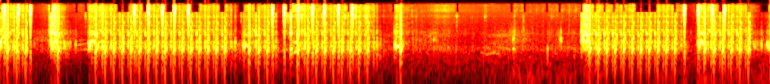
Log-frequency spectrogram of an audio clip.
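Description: Airsoft rifle firing rapid full-auto bursts close to the microphone: a short burst, then one of about two seconds, a lone shot about four seconds in, and two more bursts near the end.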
